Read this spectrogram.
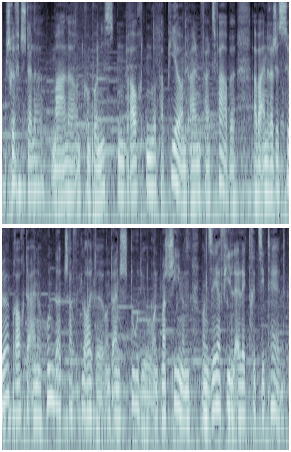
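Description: Low-voiced reflective male storyteller over music. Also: moderate pace, few pauses. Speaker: narrator. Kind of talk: scripted literary narration in a radio drama.

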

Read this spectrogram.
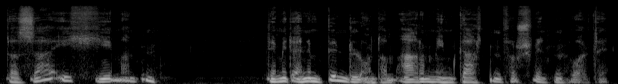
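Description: Earnest monastery narrator, lively intonation, soft husky tone, dry sound, radio play storytelling. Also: male voice, mid-range voice, measured pace, no room sound, exaggerated voice. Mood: earnest, recounting. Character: monk's companion recounting events as earnest narrator. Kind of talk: scripted radio drama narration.

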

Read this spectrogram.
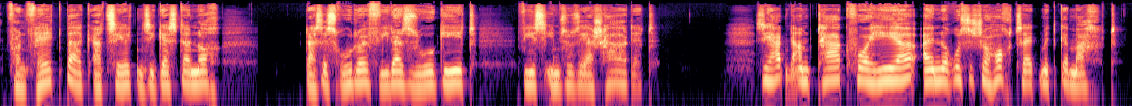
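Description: A woman's voice: fairly low pitch, measured pace, no room sound. Worried old mother, diary reading, dry close sound. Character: elderly mother, 77, anxious diarist.

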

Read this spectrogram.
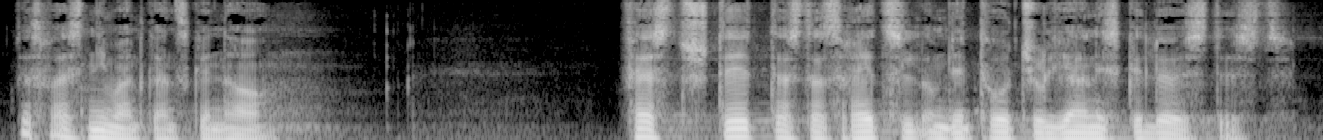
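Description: Guarded smug official, deep husky voice, measured, condescending, radio drama, long reverb. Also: male voice, expressive, mellow. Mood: smugly evasive. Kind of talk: German radio drama acting.

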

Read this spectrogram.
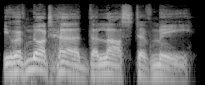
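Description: A man's voice: lowish voice, animated, normal speed, a bit bright, dry recording, studio quality, voice pushed up. A man voicing a scornful, hard-hearted old moneylender in a storybook reading. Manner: scornful and proud.

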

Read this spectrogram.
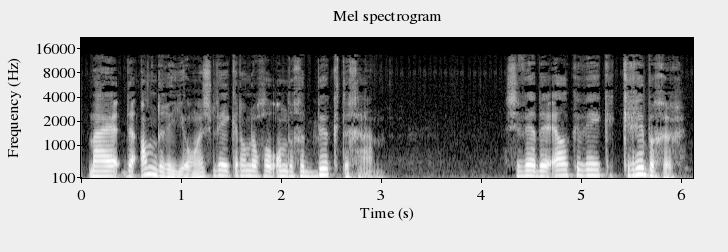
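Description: A man's voice: fairly high pitch, big pitch swings, moderate pace, mellow, dry recording. A man narrating a wintry folk tale as scripted radio drama storytelling.

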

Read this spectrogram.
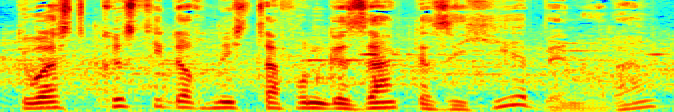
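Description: A man's voice: a little high, wildly swooping pitch, fast talker, over music. An actor playing a sheepish, flustered philandering man on the phone in a radio drama. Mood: sheepish, confiding.

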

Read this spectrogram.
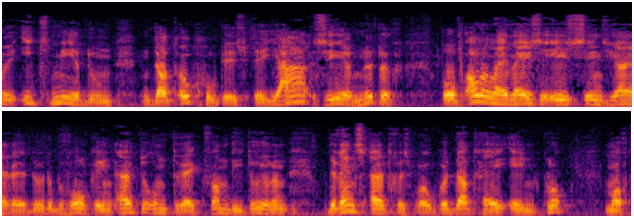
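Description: A man's voice: mid-range voice, fairly bright tone, full character voice. A man acting in a radio play as a grumpy, domineering shipowner who is blustering and curt, outwardly polite when he must be.

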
